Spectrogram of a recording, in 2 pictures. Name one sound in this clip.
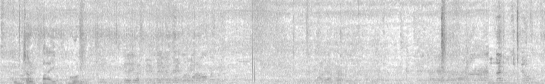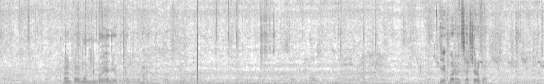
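Young men talk nearby.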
